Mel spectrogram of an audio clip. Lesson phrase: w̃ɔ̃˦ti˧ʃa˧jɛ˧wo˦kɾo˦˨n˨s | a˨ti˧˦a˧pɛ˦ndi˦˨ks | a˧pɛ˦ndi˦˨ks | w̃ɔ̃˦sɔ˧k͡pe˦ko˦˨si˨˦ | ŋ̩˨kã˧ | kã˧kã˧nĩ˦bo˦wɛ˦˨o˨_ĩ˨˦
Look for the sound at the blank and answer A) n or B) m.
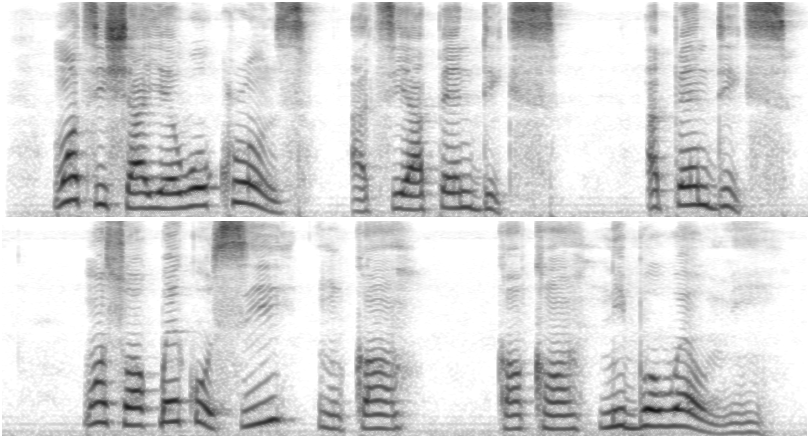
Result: B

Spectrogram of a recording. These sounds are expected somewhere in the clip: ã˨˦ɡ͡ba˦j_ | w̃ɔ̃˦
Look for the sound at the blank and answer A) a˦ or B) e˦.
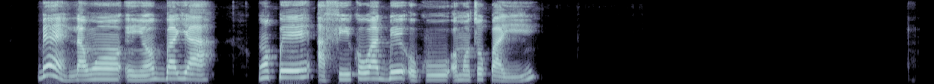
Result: A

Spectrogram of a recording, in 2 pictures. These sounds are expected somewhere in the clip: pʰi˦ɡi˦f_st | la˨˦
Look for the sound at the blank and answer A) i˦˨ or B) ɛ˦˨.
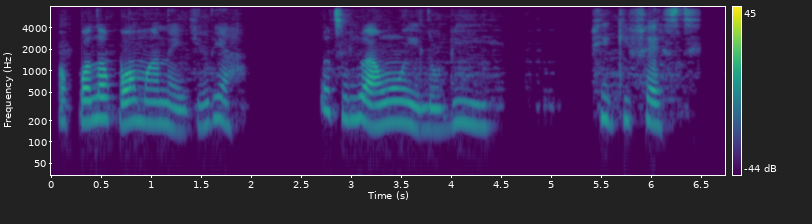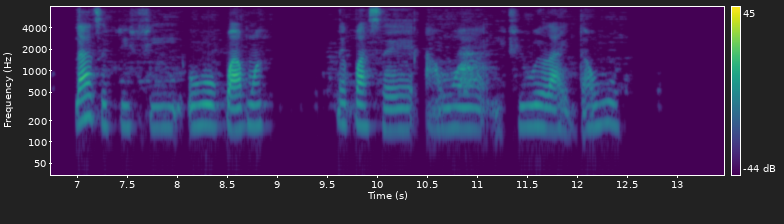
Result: B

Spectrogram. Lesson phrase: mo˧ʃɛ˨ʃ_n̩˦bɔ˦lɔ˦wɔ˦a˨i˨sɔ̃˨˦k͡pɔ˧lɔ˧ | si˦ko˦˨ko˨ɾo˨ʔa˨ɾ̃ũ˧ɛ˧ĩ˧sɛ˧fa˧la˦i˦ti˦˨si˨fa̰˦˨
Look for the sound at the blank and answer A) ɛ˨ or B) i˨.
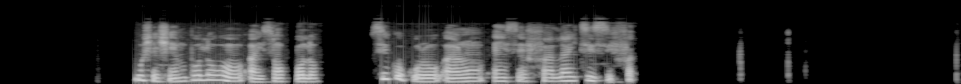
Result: A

